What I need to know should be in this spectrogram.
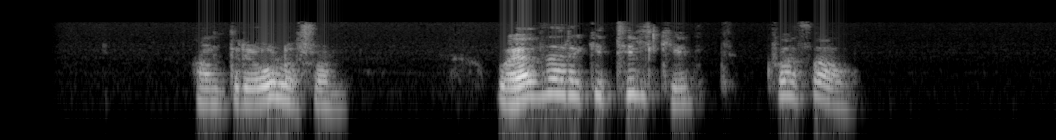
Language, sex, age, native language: Icelandic, male, 40-49, Icelandic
